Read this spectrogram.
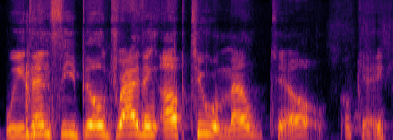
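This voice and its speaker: A man's voice: high-pitched, lively intonation, unhurried, darkish tone. A man narrating a comedic script reading, giggly and often slipping into casual joking asides.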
